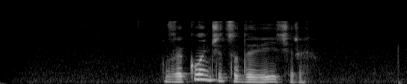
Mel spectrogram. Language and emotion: Russian, neutral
